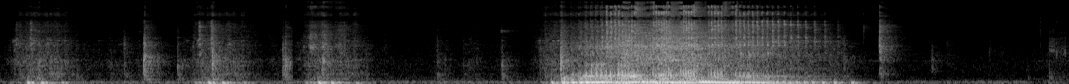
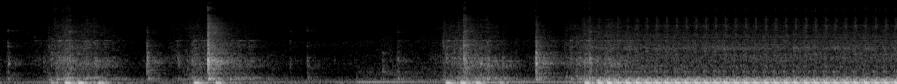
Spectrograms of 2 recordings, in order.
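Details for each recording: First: 1998 Honda TRX 90 ATV that sat about 3 years, after a no-spark fix, cranked with starter fluid before the carb is cleaned. A few thumps, then it runs roughly about three seconds and dies. It has compression and spark but still needs its carb cleaned and fuel tank refitted. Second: 1998 Honda TRX 90 that sat 3 years, after carb cleaning, an oil change, the spark fix and a freshly oiled air filter. A few pulls, then the single holds an even putter at idle with no misses. It idles well, with a little smoke on revving, likely from oil put down the cylinder.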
